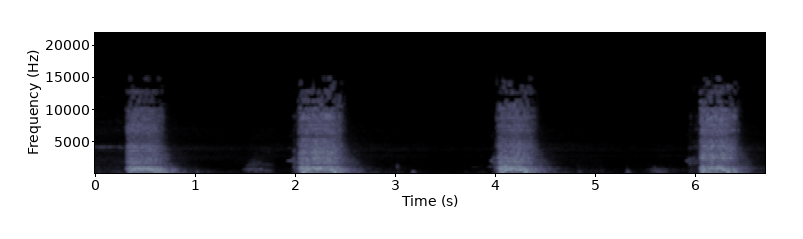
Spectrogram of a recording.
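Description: Cordless drill-driver running in four short bursts, about two seconds apart, turning the screws that ring a round inspection cover plate on an aircraft hull.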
